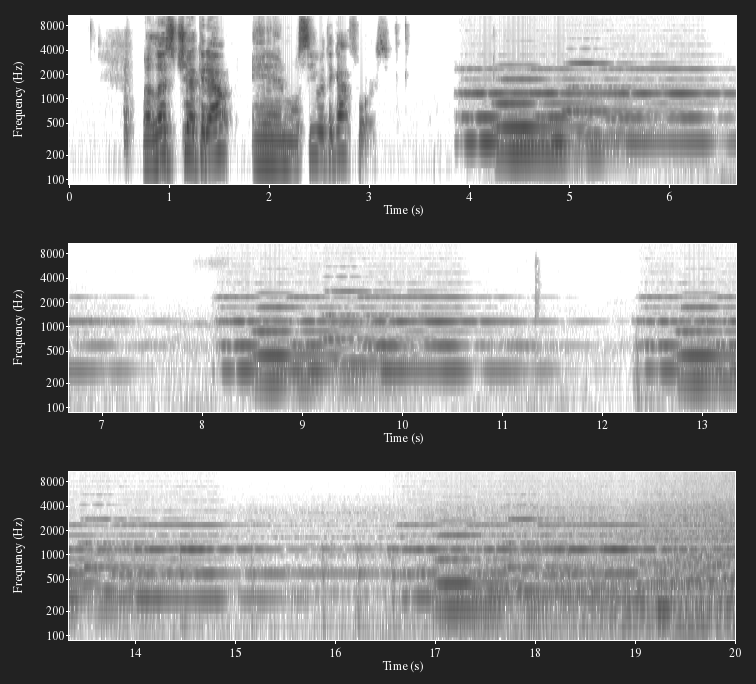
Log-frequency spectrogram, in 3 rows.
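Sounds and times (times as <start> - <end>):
held orchestral chords: 3.9 - 20.0.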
